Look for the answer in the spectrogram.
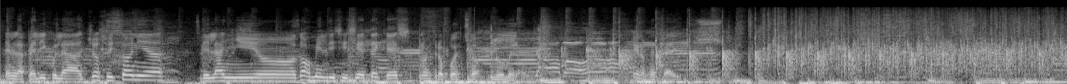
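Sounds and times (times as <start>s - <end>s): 
speech: 0.1s - 7.4s
applause: 6.2s - 10.6s.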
